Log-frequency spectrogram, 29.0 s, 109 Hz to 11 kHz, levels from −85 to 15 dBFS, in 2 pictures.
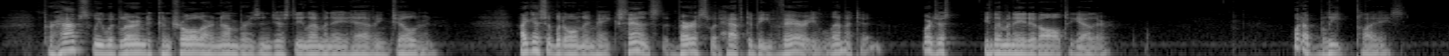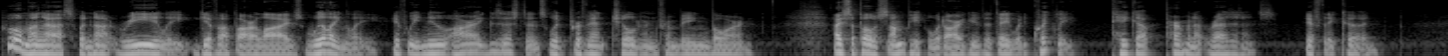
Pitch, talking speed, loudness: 130 Hz, 155 wpm, -27 LUFS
